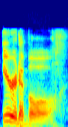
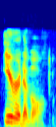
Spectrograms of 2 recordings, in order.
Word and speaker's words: irritable: Uh, let's go to irritable. So, right up here, this the stress. Yeah. Stress is at the beginning. Irritable. Irritable.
